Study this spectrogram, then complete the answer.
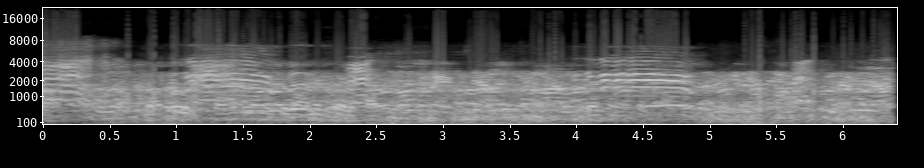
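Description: Goats bleat over and over at a crowded goat market in Baneshwar, Bangladesh, their loud, wavering cries mixing with constant close talk and background hubbub.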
